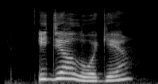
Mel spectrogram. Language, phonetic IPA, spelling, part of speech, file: Russian, [ɪdʲɪɐˈɫoɡʲɪjə], идеология, noun, Ru-идеология.ogg
- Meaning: ideology (doctrine, body of ideas)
